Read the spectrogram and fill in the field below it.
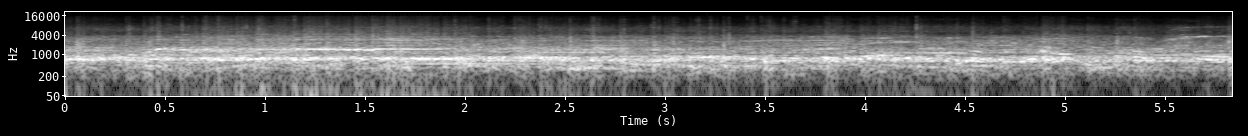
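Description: Men shout excitedly close by.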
